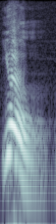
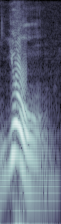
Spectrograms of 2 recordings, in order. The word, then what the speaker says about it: 用: So 用, and again, that's fourth tone. So you hear it going down, 用.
